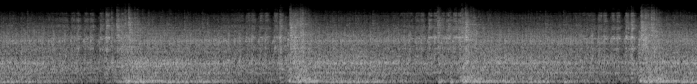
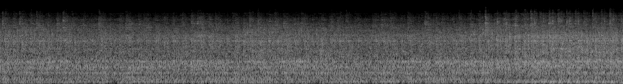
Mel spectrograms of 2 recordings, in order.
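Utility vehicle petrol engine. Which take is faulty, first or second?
first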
